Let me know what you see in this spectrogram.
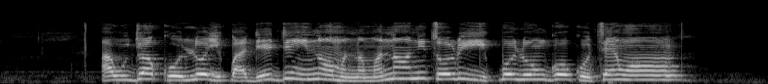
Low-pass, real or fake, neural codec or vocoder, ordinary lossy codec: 7.2 kHz; real; none; none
